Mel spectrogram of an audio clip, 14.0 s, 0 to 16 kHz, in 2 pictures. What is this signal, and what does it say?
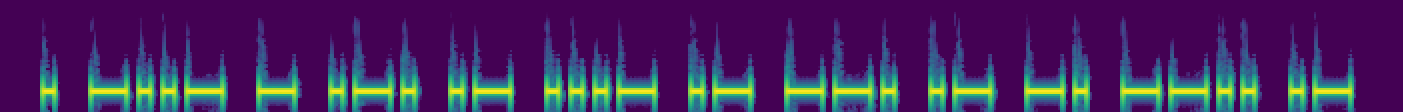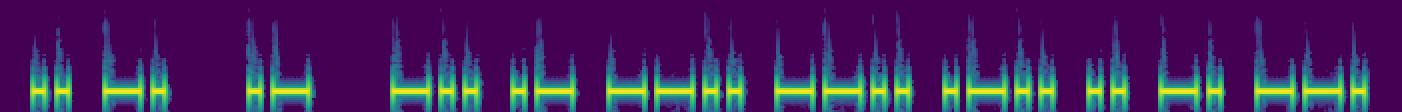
Morse code, heard as a keyed tone, about 20 wpm, 700 Hz. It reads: EXTRAVAGANZA IN A DAZZLING
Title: Pangram Challenge v2 - 20wpm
